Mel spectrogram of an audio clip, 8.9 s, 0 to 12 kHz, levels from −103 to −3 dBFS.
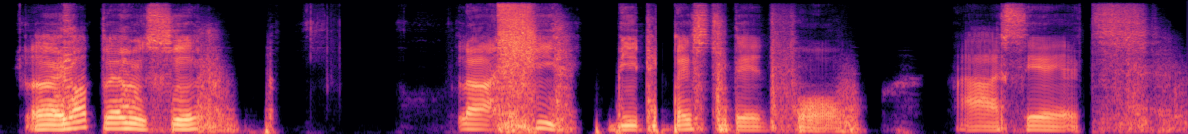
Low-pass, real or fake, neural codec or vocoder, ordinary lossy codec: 10.8 kHz; fake; codec, 44.1 kHz, 1.7 kbps, Pupu-Codec; none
